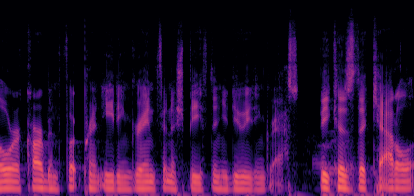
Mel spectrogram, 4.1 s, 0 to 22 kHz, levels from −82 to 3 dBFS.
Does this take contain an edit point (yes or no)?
yes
